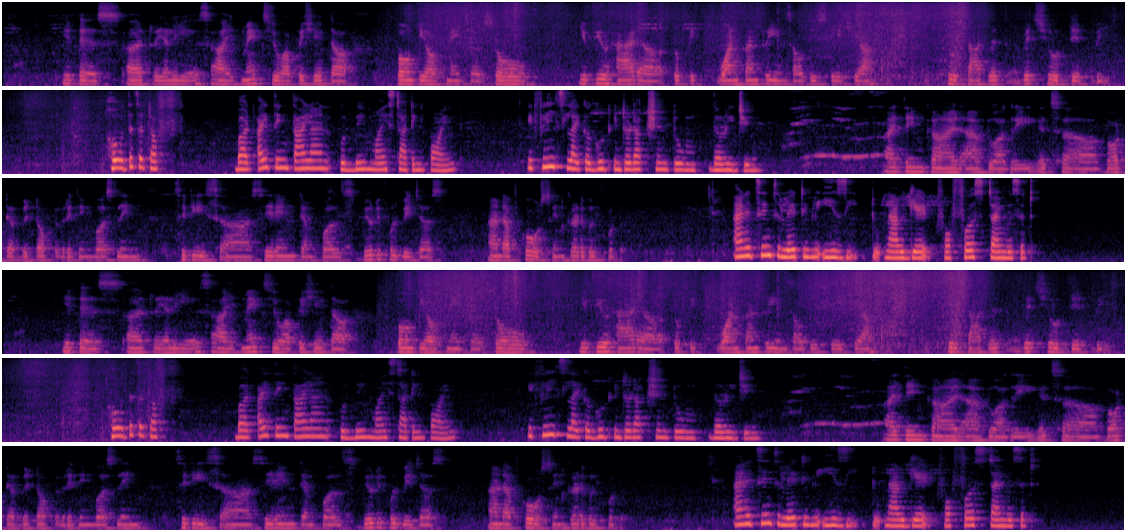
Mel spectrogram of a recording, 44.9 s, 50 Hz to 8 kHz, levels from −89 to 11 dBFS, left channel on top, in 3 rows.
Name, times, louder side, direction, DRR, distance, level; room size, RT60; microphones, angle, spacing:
voice 1, 0.8-4.6 5.3-7.0 7.7-9.0 9.5-11.6 12.6-14.8 26.7-31.8 32.3-34.5 34.8-35.7 36.4-38.1, equal, 45° left, 2.2 m, -36 dB
sound 1, 5.0-17.1, right 4 dB, 20° right, 1.3 m, -49 dB
voice 2, 16.4-17.3 18.1-21.0 22.0-25.1 25.5-26.7 39.7-43.7, left 5 dB, 90° left, 0.5 m, -26 dB
14.0 x 6.3 x 7.5 m
head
